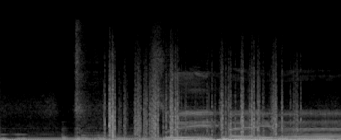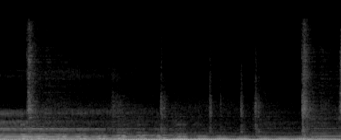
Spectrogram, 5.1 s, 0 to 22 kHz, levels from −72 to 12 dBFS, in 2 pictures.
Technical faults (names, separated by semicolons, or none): cable scratch noise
